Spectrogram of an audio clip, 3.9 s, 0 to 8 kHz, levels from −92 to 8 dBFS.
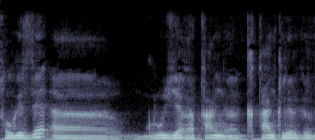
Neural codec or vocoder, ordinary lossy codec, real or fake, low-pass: none; none; real; 7.2 kHz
